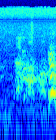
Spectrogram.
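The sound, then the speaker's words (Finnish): Dogs bark briefly, with a soft, muffled yelping that rises into one sharper, louder bark near the end, heard alone without voices. “Kuuntele, komanganien koirat.”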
